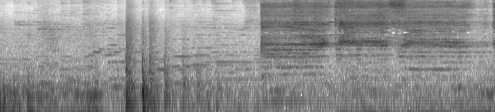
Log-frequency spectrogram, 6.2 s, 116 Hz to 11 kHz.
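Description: Music played through a compression-driver horn tweeter wired with a 2.2 µF series capacitor, which blocks the low frequencies so only the treble reaches the driver. It cuts in suddenly about three seconds in, after a couple of handling knocks, and sounds thin and treble-heavy.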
